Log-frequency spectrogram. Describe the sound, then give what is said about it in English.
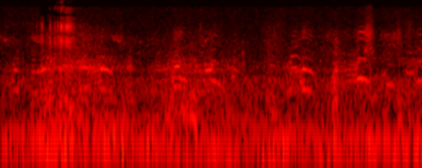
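Several geese honk repeatedly in a loose, overlapping chorus, the calls steady against a low rumbling background, with no one speaking. “Geese is when geese are flying overhead, it's never a good idea to look up with your mouth open.”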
